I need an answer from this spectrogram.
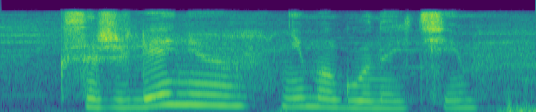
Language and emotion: Russian, sad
